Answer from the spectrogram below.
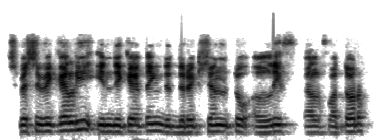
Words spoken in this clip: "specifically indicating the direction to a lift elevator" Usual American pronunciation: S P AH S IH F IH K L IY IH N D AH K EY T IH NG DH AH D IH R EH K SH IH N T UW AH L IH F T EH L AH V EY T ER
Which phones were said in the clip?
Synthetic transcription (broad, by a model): S P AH S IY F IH K L IY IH N D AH K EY T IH NG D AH D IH R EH K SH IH N T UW AH L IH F EH L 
